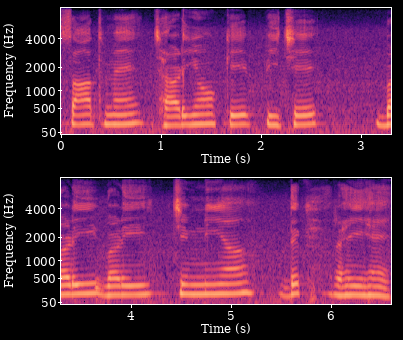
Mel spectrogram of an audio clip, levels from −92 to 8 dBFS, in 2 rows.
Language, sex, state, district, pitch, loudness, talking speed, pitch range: Hindi, male, Madhya Pradesh, Katni, 180 Hz, -15 LUFS, 100 wpm, 170-185 Hz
